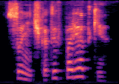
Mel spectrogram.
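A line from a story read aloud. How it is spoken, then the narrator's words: Gentle, affectionate question. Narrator (Russian): спросил ласково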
